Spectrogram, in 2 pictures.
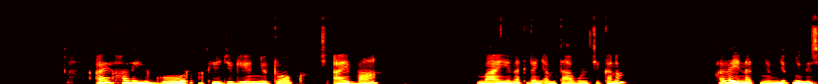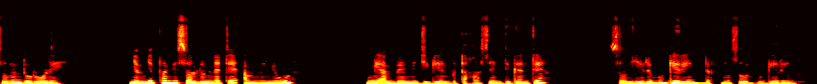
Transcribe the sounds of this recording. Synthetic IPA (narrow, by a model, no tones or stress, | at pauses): ʔɐjxɐlɐjuɡɔːɾɐkjuɟiɡeːnɲutɔːkciʔɐjbãː | baːŋjinɐkdɐɲɐmtaːbulcikɐnɐm | xɐlɐjinɐk̚ɲɔmɲəp̚ɲuŋɡisɔlunduɾulɛ | ɲɔmɲəpːɐŋɡisɔlːunɛtɛʔɐmluɲuːl | muŋɡiɐmbɛnːuɟiɡeːnbutɐxɐwsɛndiɡɐntɛ | sɔljiɾɛbuɡiɾindɛfmusoːrbuɡiɾin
